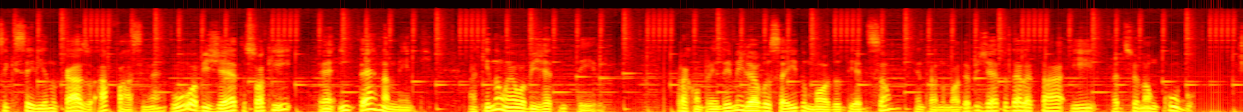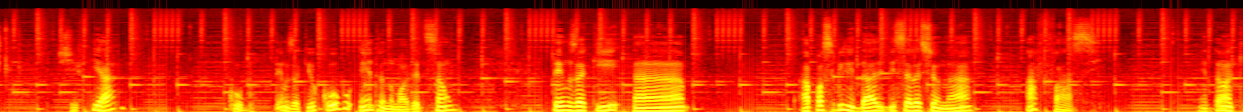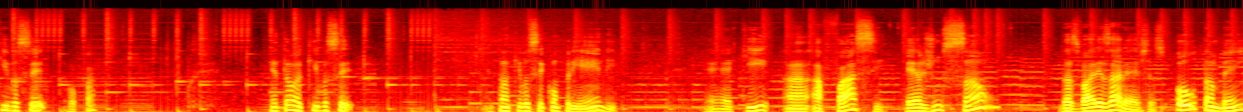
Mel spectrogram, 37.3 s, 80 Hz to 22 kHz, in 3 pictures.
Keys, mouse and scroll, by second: 0.9 g, 6.6 Tab, 10.0 Delete, 16.8 Tab, 18.9 click, 20.2 click, 21.1-24.1 drag, 24.1-26.5 middle drag, 26.5 KP_Decimal, 27.2-27.7 scroll down 5, 27.7-30.7 middle drag, 31.6-33.7 shift+middle drag, 33.7 click, 34.9 click.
